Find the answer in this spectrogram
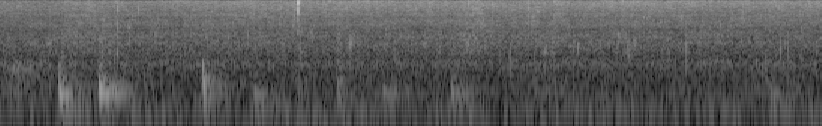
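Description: Onion paste and spices sizzling in hot oil in a frying pan while a spoon stirs through the thick paste, with a few short scrapes and knocks of the spoon against the pan in the first couple of seconds.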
